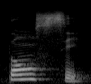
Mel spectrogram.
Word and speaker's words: penser: The final R of the infinitive of verbs ending in ER is not pronounced. Manger, aller, penser.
